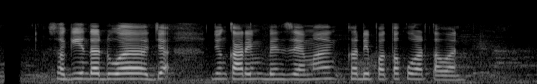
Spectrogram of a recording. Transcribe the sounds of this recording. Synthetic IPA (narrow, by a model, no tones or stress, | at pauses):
soɡiːndaduad͡ʒaʔd͡ʒɨŋkaɾɪmbɛnzɛmakɨrdipɔt̪ɔkuwart̪awan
